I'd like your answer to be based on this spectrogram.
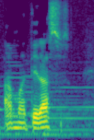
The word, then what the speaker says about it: Amaterasu: Bueno, ya sabéis que se pronuncia casi con toda seguridad Amaterasu.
